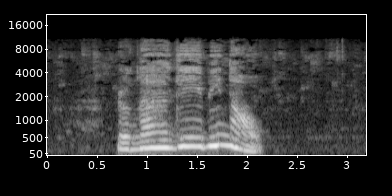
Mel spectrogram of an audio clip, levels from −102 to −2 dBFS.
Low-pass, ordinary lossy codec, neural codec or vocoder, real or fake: 10.8 kHz; Opus, 64 kbps; vocoder, 44.1 kHz, 128 mel bands every 512 samples, BigVGAN v2; fake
